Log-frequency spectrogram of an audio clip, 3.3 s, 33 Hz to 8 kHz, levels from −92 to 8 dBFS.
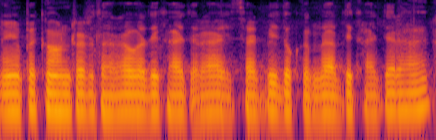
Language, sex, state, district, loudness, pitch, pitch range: Hindi, male, Himachal Pradesh, Shimla, -19 LUFS, 100 Hz, 100-105 Hz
